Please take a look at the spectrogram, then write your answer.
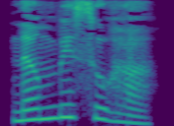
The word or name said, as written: ನಂಬಿಸುಹ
